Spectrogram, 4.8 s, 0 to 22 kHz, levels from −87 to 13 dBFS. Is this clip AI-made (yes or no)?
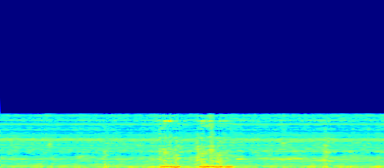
yes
